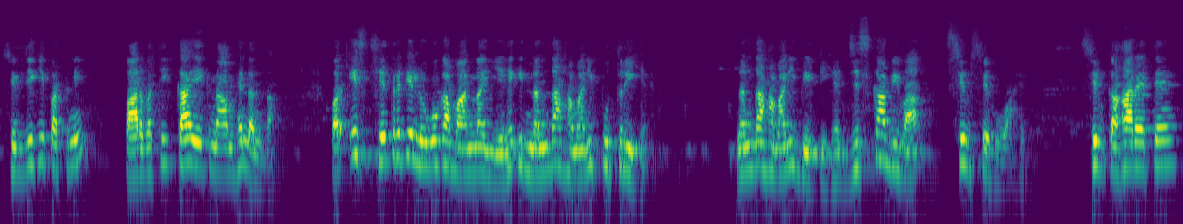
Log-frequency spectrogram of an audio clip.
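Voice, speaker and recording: A man's voice: fairly high pitch, a bit bright. A man, telling a story in a chatty, humorous way and speaking straight to the listener. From Uttarakhand, India. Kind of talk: casual spoken storytelling.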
